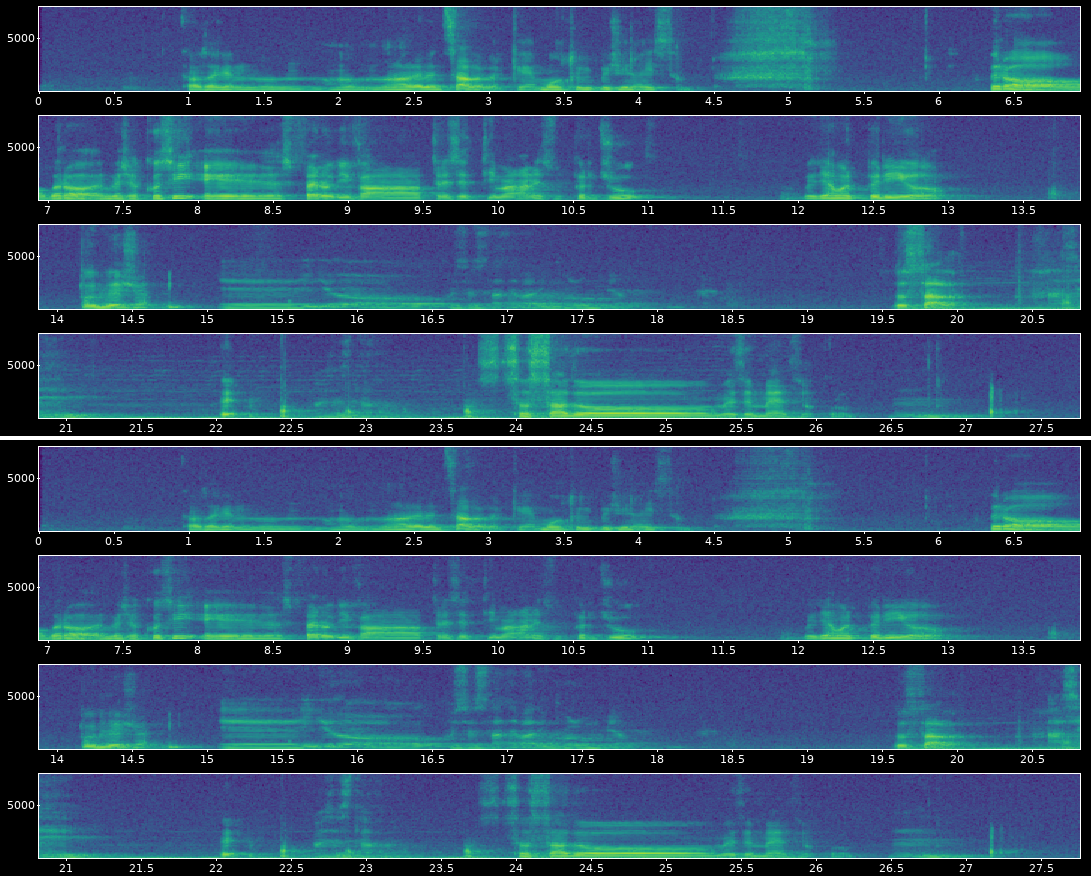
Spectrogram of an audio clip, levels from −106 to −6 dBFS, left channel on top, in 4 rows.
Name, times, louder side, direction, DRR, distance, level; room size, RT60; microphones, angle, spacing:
voice 1, 1.0-5.3 6.3-10.9 11.9-13.0 14.1-14.8 19.6-20.1 20.5-20.6 22.0-22.6 23.6-26.2, left 3 dB, 60° left, 0.8 m, -28 dB
voice 2, 15.1-17.9 20.6-21.2 22.6-23.3 26.5-27.1, right 1 dB, 65° right, 5.5 m, -38 dB
sound 1, 19.6-25.9, left 1 dB, 90° left, 1.0 m, -41 dB
29.0 x 21.0 x 6.2 m
head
